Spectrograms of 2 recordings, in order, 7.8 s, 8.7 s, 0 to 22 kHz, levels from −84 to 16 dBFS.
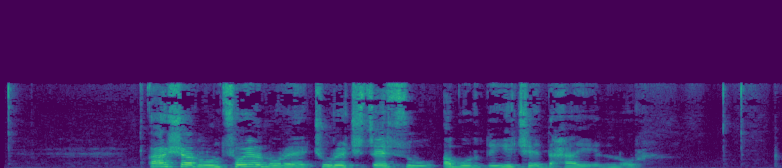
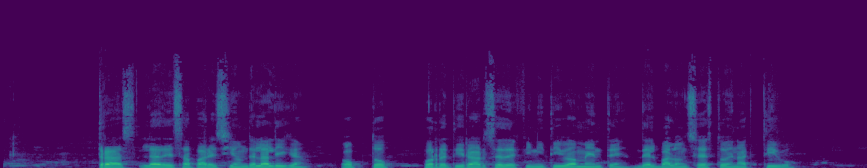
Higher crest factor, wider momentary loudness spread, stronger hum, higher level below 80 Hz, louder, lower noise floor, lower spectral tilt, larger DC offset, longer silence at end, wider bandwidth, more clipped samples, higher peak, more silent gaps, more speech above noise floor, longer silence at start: about the same, 20 dB vs 22 dB; first, 17 LU vs 9 LU; neither; about the same, -64 dBFS vs -66 dBFS; first, -19 LUFS vs -28 LUFS; second, -60 dBFS vs -64 dBFS; second, -3 dB/octave vs -6.5 dB/octave; neither; second, 0.4 s vs 0.75 s; second, 12 kHz vs 14 kHz; neither; first, -2 dBFS vs -6 dBFS; neither; first, 41 dB vs 36 dB; about the same, 0.05 s vs 0.1 s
